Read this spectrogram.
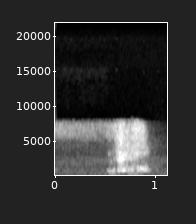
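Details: The speaker's own ventilator heard during a podcast recording: a brief, soft, airy whoosh that rises and fades over a faint background hiss; mechanical ventilator breath cycle.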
